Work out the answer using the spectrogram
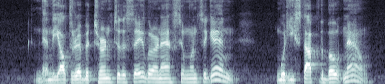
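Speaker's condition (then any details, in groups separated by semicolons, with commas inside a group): No condition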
